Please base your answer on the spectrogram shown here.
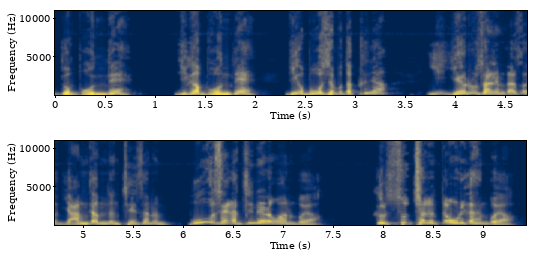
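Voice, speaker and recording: Brief: pompous officials demanding answers in a high, pushy voice, as a preacher does them. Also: male voice, expressive, normal speed, dry recording, studio quality. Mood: indignant. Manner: hectoring questions, rising and indignant. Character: indignant group of male temple officials.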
